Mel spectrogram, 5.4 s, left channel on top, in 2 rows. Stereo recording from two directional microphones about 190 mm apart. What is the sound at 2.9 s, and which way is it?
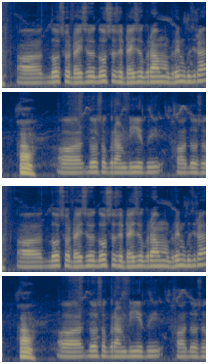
Speech, 45° left (ahead or behind).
